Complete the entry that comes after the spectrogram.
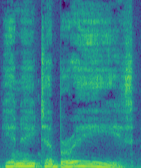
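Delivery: very slow, soothing; slow it right down to calm it. Acted. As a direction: handyman settling the plant, very slow and soothing. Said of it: "voice calm, almost soothing".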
